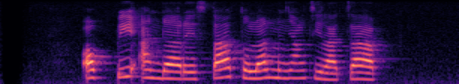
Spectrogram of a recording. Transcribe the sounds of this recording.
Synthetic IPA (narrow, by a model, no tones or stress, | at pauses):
ʔɔpːiʔandaɾest̪ad̪̥o̤lanməɲaŋt͡ʃilat͡ʃap̚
